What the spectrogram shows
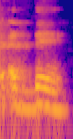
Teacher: sometimes we don't pronounce the last sheen. We say adde.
